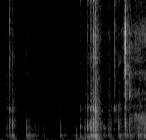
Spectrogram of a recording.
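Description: Scissors snip through the fabric of a dress hem by hand, giving a few short crisp cuts at close range, with faint handling rustles between them.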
